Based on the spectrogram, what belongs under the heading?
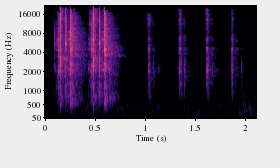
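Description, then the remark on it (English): A camera shutter fires at a slow shutter speed, two drawn-out mechanical clacks with a short gap between, followed by four quick, crisp clicks evenly spaced. Clear, with no voices. “But literally, your shutter's going and then shutting.”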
